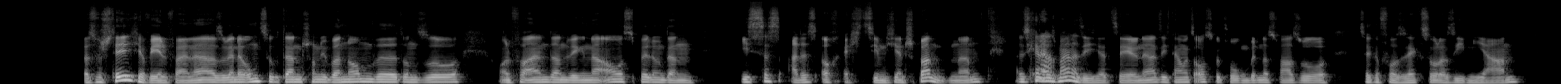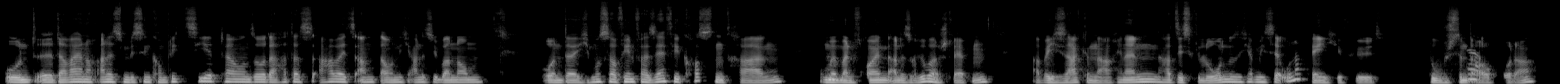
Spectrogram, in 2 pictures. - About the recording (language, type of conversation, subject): German, podcast, Wie entscheidest du, ob du in deiner Stadt bleiben willst?
- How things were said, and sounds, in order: none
